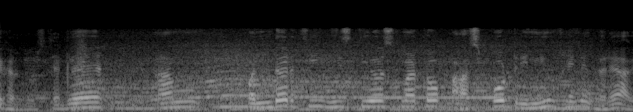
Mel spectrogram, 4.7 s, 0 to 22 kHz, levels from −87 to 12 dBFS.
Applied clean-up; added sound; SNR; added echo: none; Accelerating, revving, vroom / Car; 5 dB; none.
